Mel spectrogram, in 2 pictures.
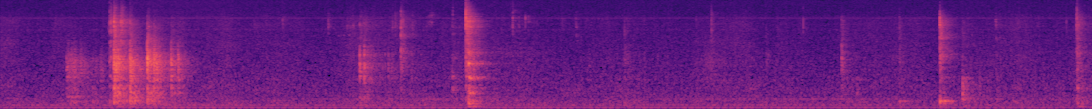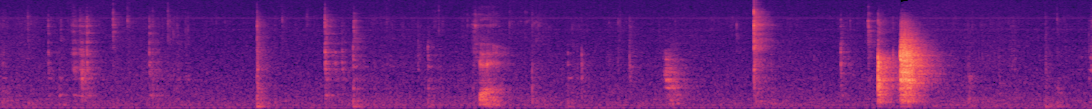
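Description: Small plastic parts click and clatter as hands handle a model helicopter.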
